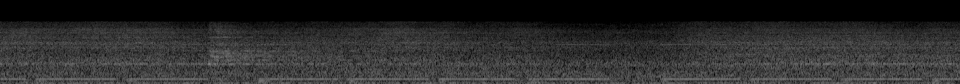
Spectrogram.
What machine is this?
slide rail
